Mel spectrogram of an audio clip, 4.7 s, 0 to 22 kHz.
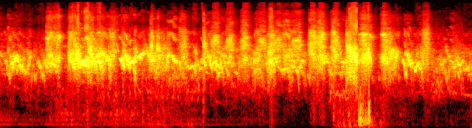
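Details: Several budgerigars playing with each other, recorded October 30, 2023, keep up a dense, overlapping chatter of high chirps and warbles, with a few sharper squawk-like notes near the end.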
